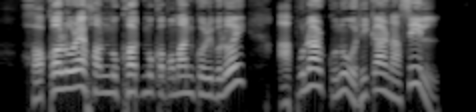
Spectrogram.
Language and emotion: Assamese, angry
